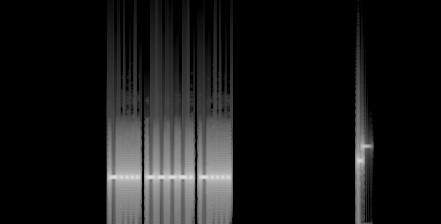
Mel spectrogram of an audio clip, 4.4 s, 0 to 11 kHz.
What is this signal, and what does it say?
Morse code, heard as a keyed tone, about 44 wpm, 700 Hz. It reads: 696
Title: Numbers - 3-Digit 45wpm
